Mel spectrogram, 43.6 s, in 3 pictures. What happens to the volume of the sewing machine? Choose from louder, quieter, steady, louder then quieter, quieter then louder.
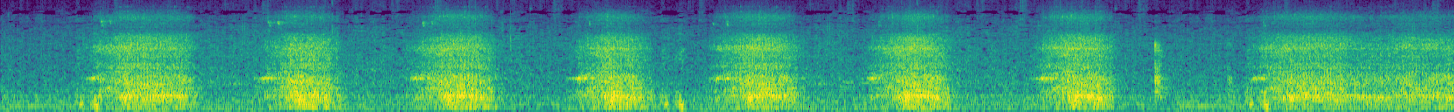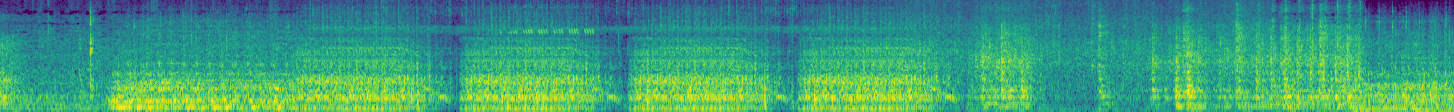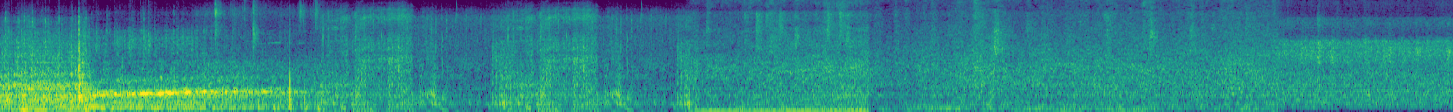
steady.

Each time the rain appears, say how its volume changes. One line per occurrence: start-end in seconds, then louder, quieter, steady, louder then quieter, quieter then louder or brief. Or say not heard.
0.0-43.5 steady.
